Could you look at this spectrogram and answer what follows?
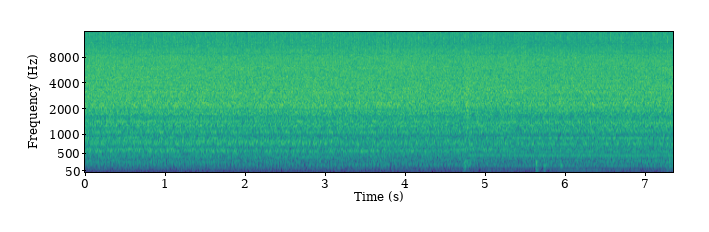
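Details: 2010 Toyota Camry 3.5 V6, 93,000 miles, Pennzoil Ultra 5W-30 synthetic and Wix filter, cold start. Steady, even idle under a smooth hiss of belts and injectors, with no knock or tick standing out; a quiet, healthy engine.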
